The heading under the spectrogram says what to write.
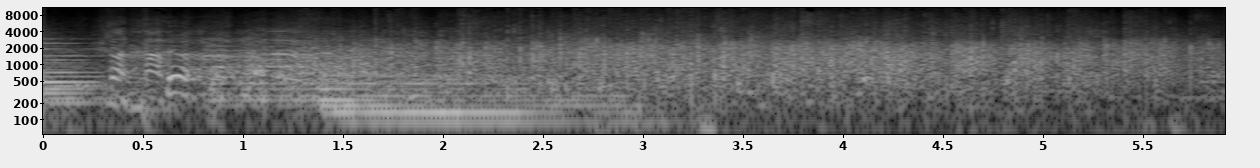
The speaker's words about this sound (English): I didn't tell you, teams, that I should be awarding marks according to the strength and volume of the audience applause.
